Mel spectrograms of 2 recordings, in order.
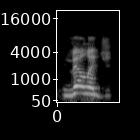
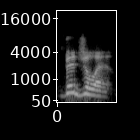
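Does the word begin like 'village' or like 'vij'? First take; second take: village; vij. First: The word begins with a 'village' sound. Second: The word begins with a short 'vij' sound. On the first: The speaker calls it wrong. "it really is not village" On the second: The speaker calls it right. "it's vigilant"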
